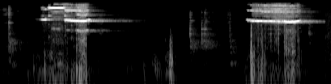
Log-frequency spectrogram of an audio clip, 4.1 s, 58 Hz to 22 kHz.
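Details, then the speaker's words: Lucas horizontal boring mill, Morse taper No. 5 reamer hand-turned with tailstock pressure and oil; two sharp high squeals about half a second each where it wasn't cutting evenly at first, easing deeper. "When we first started, we were getting that kind of squeaking sound. That was where it wasn't cutting evenly, but as we went a little deeper, it's cutting deeper and deeper."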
